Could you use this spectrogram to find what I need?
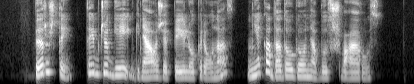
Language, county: Lithuanian, Tauragė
